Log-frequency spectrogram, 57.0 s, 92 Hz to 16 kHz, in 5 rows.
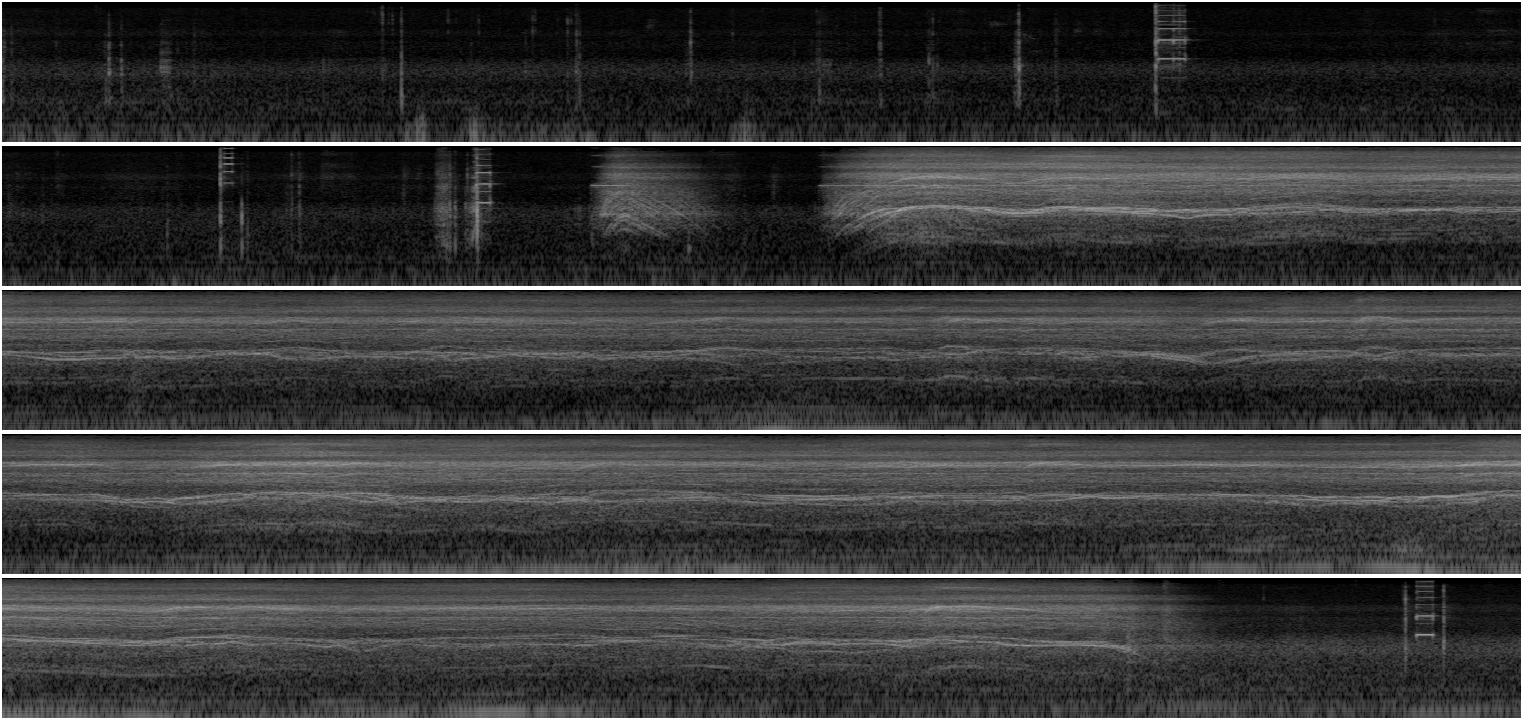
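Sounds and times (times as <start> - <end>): short beeps: 8.7 - 9.0, 56.2 - 56.4
toy quadcopter motors whining: 15.8 - 16.8, 17.5 - 54.8.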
